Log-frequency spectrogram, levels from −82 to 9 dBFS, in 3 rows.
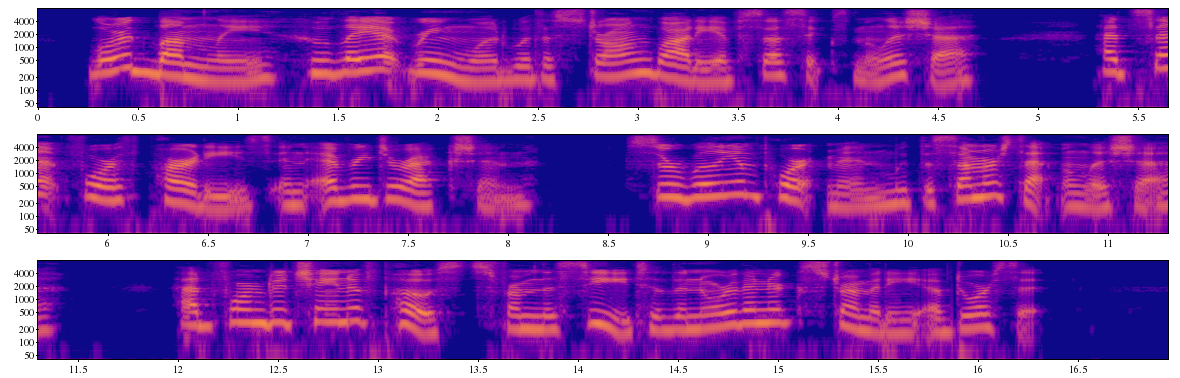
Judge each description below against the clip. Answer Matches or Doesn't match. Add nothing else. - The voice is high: Matches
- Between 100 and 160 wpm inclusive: Matches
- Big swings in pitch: Matches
